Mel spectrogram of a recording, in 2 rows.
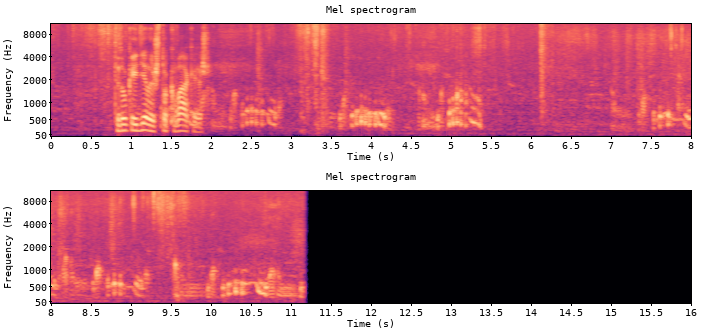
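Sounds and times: pigeon quacking calls: 0:00.8 - 0:05.5, 0:07.0 - 0:11.2.

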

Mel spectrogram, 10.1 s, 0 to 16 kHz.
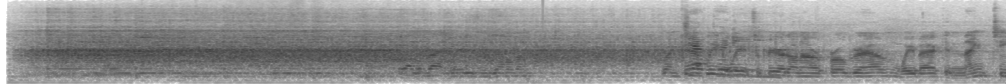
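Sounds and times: muffled audience applause: 0:00.2 - 0:08.0.

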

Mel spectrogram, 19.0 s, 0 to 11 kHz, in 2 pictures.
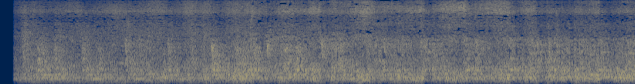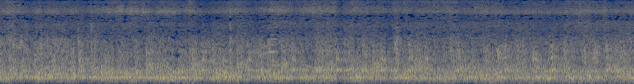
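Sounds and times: ship hull rumbling and grinding: 0:00.2 - 0:19.0.

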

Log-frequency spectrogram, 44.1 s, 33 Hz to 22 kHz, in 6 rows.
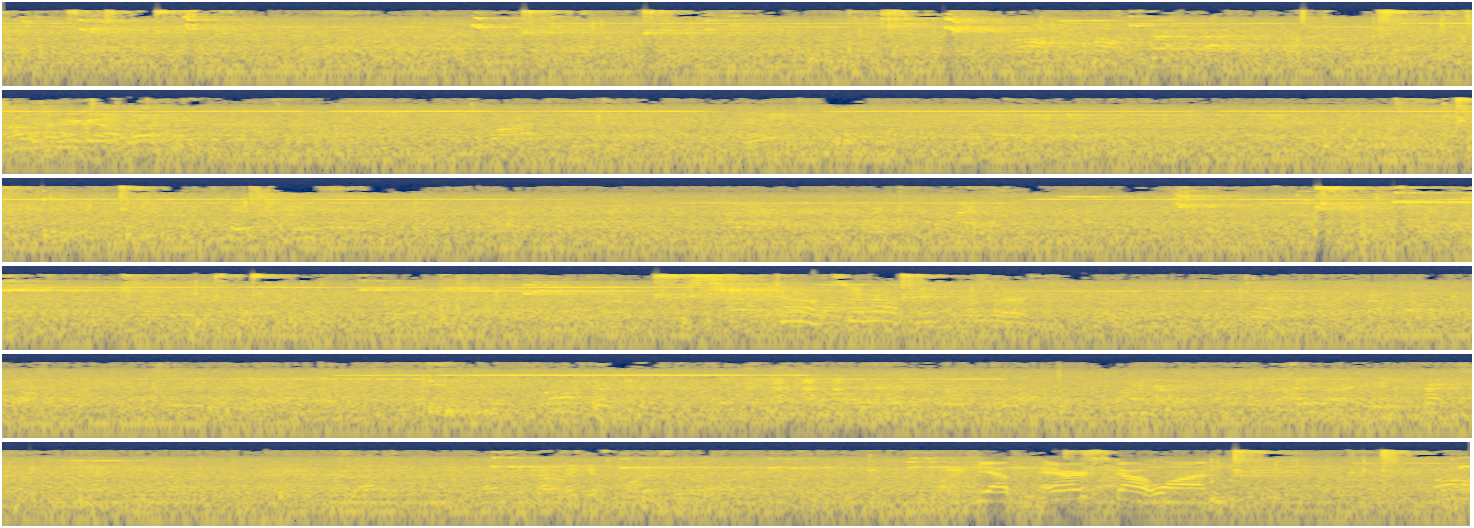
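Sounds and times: high electronic tone: 0:00.0 - 0:34.7
murmur of voices: 0:00.0 - 0:44.0.

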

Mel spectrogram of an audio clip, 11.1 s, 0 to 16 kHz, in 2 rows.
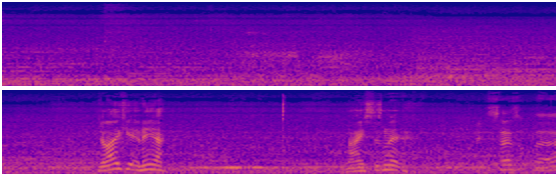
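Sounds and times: distant crowd murmur: 0:00.0 - 0:11.0
faint background music: 0:00.0 - 0:11.0.

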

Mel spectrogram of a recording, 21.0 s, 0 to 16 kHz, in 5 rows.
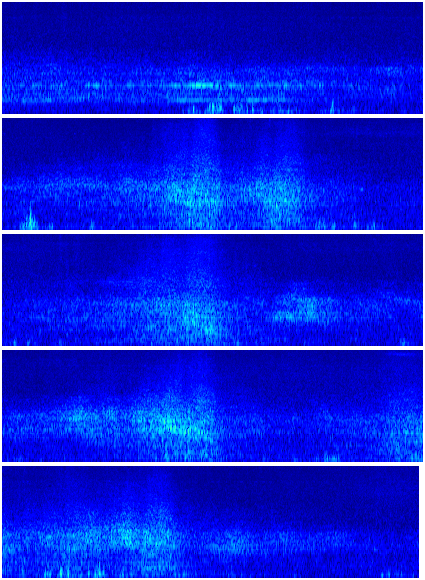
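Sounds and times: cars passing on road: 0:00.0 - 0:21.0
wind buffeting microphone: 0:01.7 - 0:08.8, 0:14.4 - 0:19.6.

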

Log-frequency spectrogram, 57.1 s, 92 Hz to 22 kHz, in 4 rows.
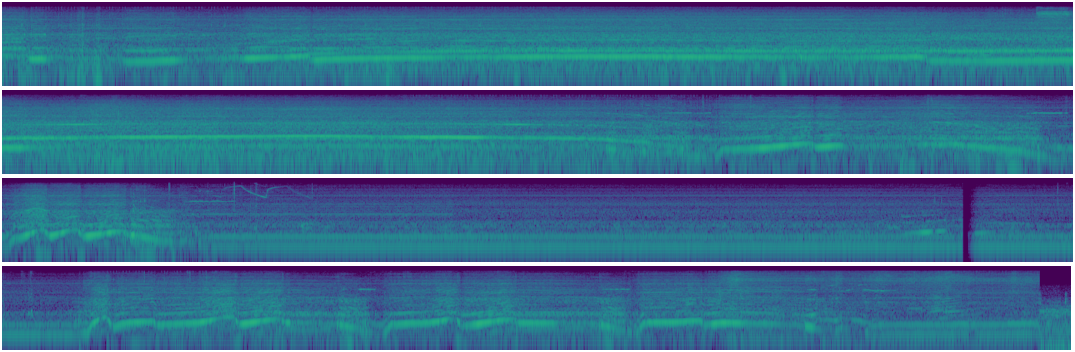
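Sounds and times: truck engine from inside cab: 0:39.4 - 0:57.0.

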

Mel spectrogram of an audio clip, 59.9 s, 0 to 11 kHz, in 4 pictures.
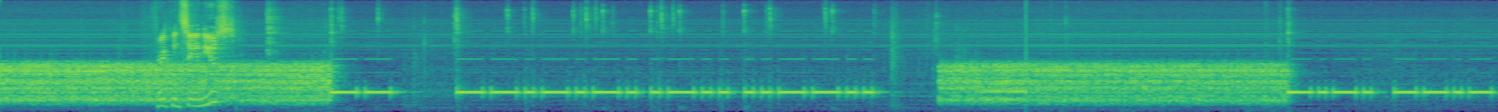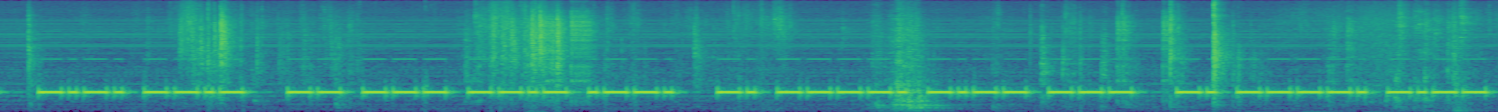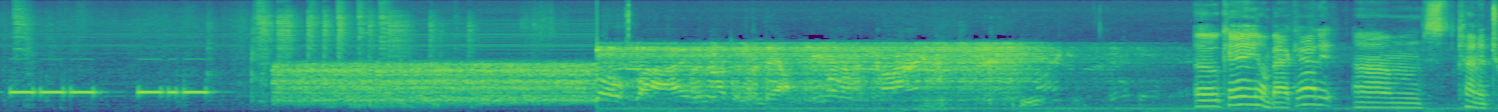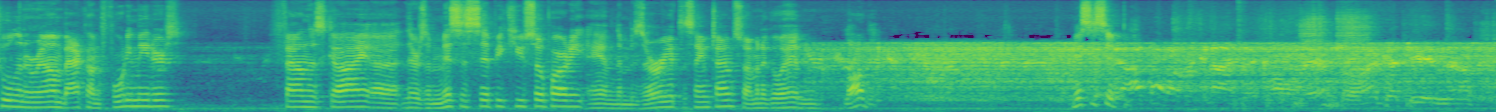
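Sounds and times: radio band hiss: 0:00.0 - 0:03.4, 0:09.4 - 0:12.9, 0:32.6 - 0:44.2, 0:45.0 - 0:49.8, 0:51.2 - 0:59.9.

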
